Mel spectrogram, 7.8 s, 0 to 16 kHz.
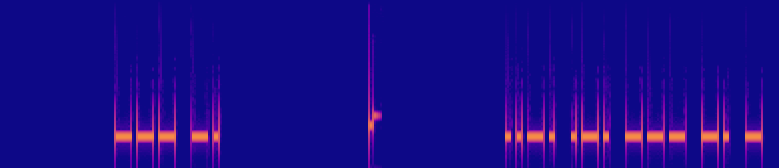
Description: Morse code, heard as a keyed tone, about 22 wpm, 700 Hz. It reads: ON FRONT
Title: Top 500 Words Repeated 22wpm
